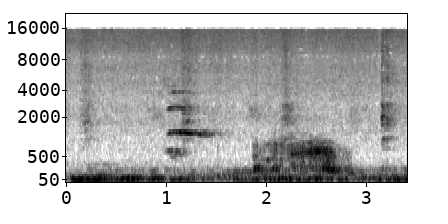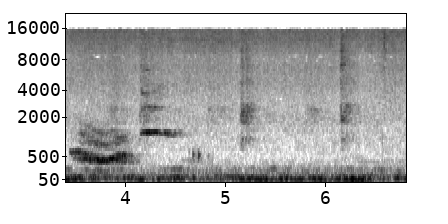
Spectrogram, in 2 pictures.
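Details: Kittens playing, chasing and jumping together indoors, with a few short, thin high meows and two fuller, wavering mews near the middle over a steady low rumble.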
